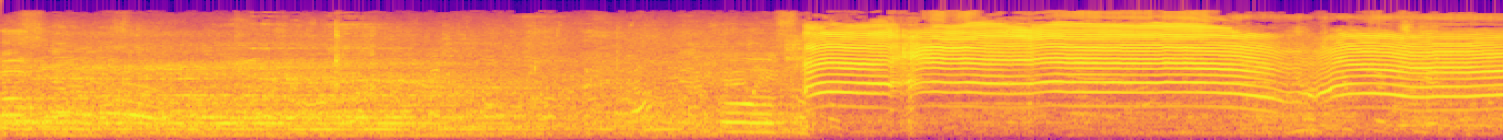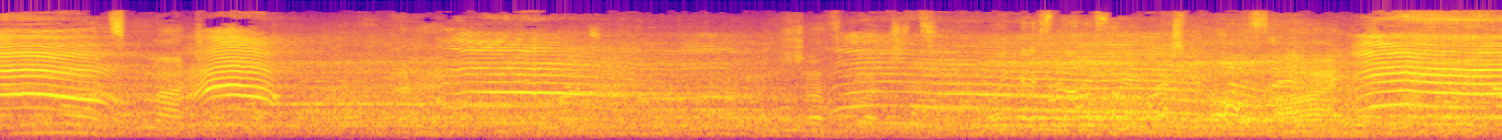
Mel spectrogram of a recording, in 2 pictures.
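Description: A baby cries loudly in high, wailing bursts.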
